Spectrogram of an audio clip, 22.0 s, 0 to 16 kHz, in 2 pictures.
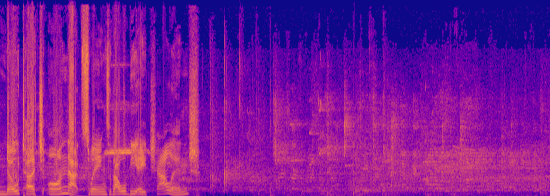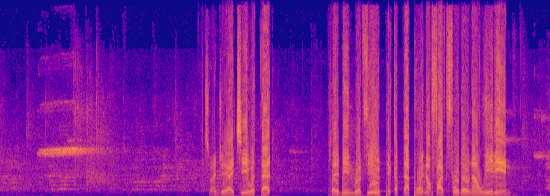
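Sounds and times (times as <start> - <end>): referee's whistle: 2.1 - 3.2, 11.7 - 13.0
echoing murmur of voices: 3.8 - 15.1.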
